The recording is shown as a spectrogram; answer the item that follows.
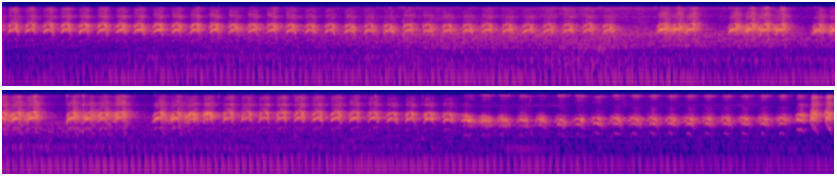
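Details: Long-tailed shrike delivering extended 'los trotol' song: a long, rapid, scratchy rattle interrupted by a few separate harsh bursts, then the fast rattle resumes with a slightly lower pitch.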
